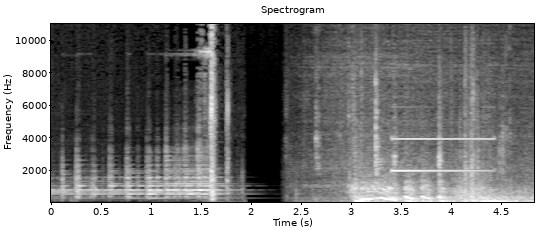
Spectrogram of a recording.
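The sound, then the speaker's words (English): A car pulls into a farm in rural southern Oregon, opening with clicking ticks, then a brief silence, followed by a steady, low rumble of engine and road noise. “So we're pulling into the farm right now.”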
